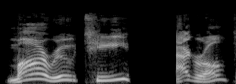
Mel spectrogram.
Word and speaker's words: Maruti Agarwal: It's Maruti Agarwal.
